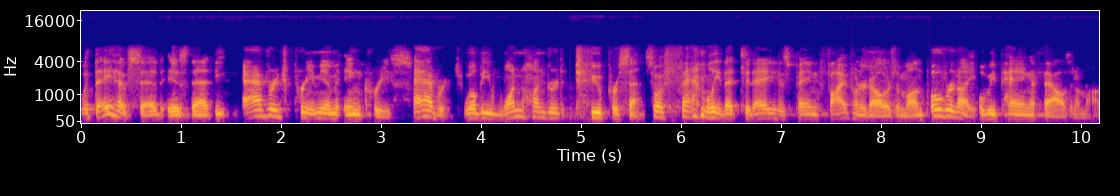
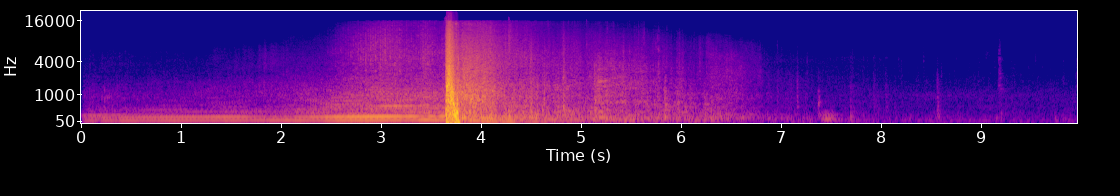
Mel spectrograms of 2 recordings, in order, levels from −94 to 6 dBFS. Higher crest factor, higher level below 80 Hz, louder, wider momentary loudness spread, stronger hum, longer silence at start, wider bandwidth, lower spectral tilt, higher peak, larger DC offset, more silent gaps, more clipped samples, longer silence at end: second, 16 dB vs 22 dB; second, -64 dBFS vs -36 dBFS; about the same, -16 LUFS vs -16 LUFS; second, 6 LU vs 31 LU; neither; second, 0 s vs 0.8 s; second, 7 kHz vs 16 kHz; first, -6 dB/octave vs -4.5 dB/octave; about the same, 0 dBFS vs 0 dBFS; neither; neither; neither; second, 0 s vs 4.1 s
